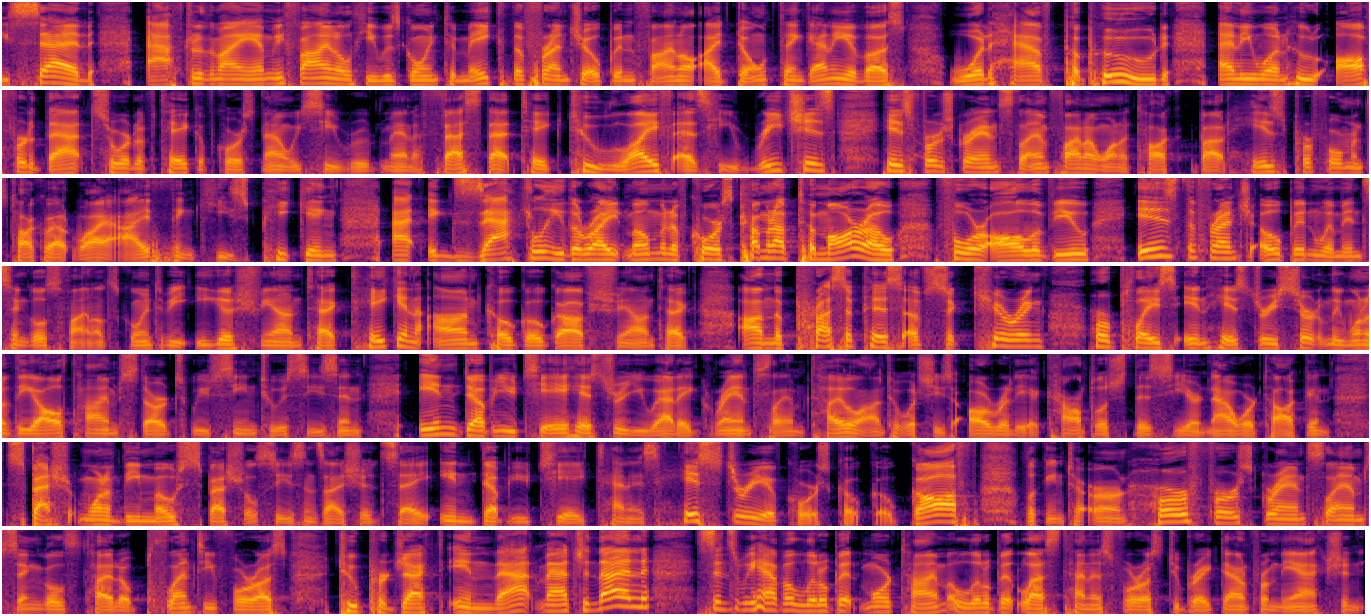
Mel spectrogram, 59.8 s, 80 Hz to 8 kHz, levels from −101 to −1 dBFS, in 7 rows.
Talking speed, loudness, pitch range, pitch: 195 wpm, -23 LUFS, 105-150 Hz, 125 Hz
